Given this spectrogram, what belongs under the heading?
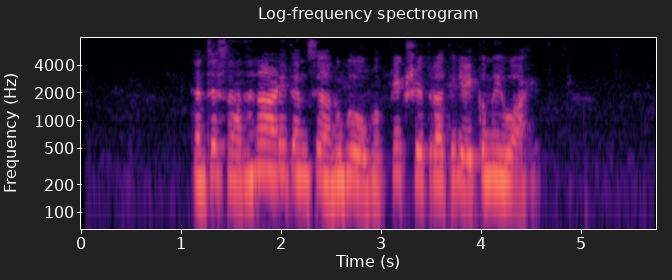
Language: Marathi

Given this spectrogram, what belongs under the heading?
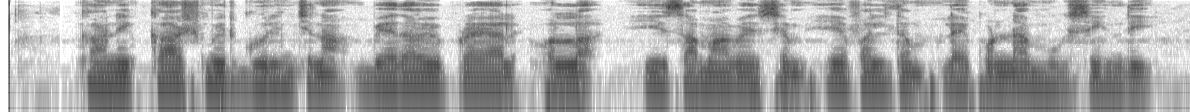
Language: Telugu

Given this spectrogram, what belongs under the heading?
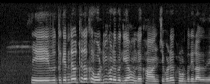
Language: Punjabi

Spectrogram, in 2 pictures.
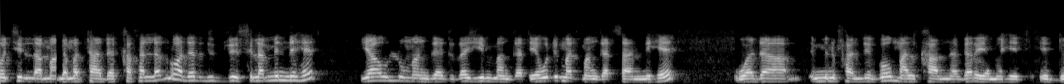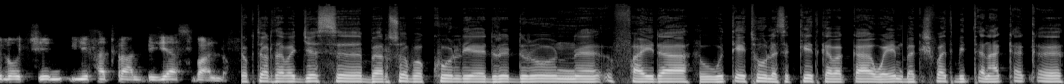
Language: Amharic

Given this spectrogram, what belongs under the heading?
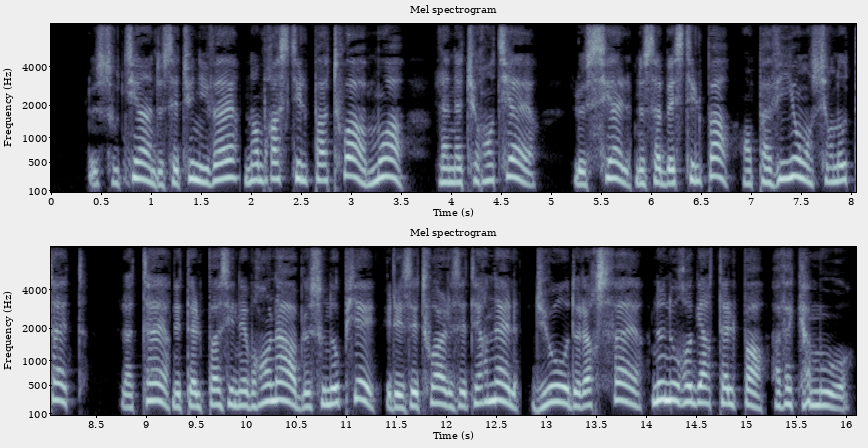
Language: French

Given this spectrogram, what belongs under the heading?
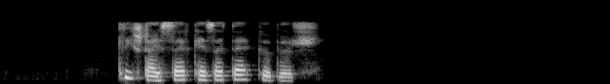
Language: Hungarian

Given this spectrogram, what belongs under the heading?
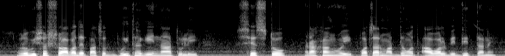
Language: Bangla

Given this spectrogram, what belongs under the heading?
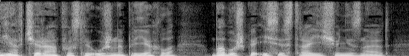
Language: Russian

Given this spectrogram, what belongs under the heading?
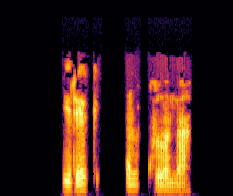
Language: Bashkir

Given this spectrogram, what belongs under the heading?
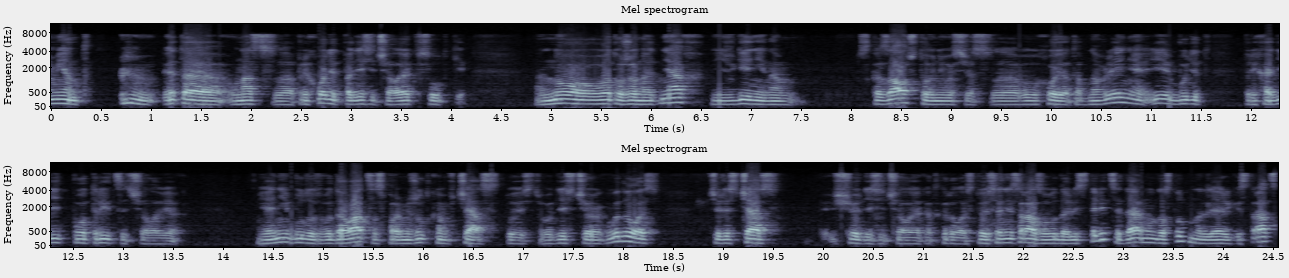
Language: Russian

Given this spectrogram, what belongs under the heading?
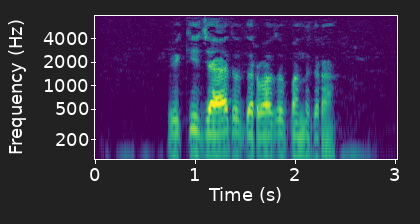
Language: Dhatki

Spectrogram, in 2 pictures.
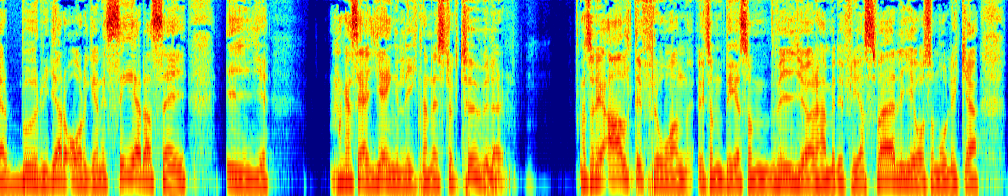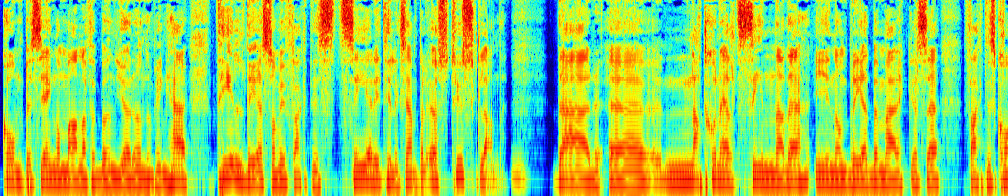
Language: Swedish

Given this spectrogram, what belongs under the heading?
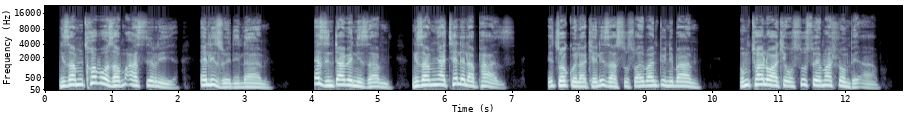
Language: North Ndebele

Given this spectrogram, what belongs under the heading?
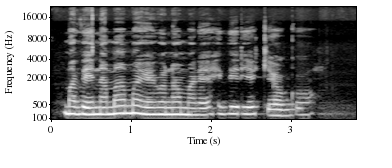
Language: Kikuyu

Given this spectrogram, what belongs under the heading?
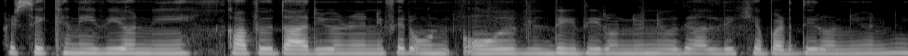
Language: Dogri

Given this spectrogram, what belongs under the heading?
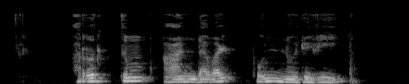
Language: Tamil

